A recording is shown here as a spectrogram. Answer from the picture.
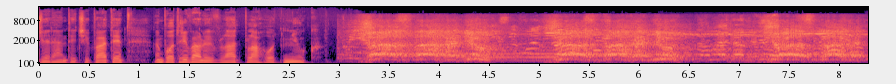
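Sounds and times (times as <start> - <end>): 
speech: 0.0 - 3.3
thousands of protesters demonstrating at Parliament: 3.0 - 8.2.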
